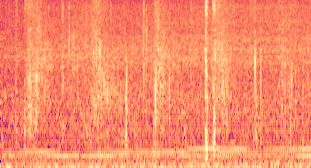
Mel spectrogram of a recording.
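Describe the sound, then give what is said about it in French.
Steady footsteps of a person walking home from a publisher's offices, at a brisk, even pace, each step a soft tap over a constant low rumble and faint electrical hum. “Je quitte les bureaux de l'éditeur et je me dirige chez moi avec mon précieux pour en faire l'écoute.”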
